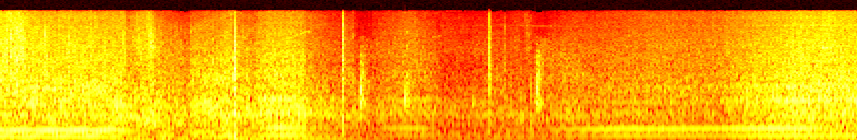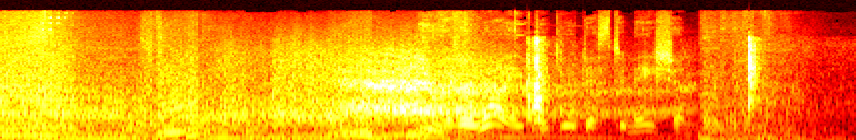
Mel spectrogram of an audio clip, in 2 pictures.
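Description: A car engine hums and revs as the car drives.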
